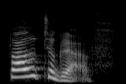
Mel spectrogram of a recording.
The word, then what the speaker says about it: photograph: Photograph, the first syllable is accented.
